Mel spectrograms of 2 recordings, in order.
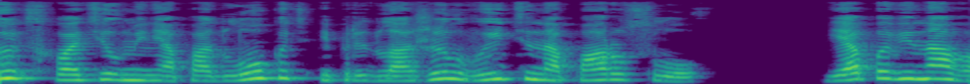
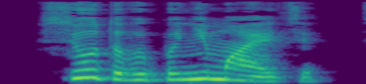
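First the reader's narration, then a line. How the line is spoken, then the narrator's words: Offended exclamation. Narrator (Russian): с обидой воскликнул следователь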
